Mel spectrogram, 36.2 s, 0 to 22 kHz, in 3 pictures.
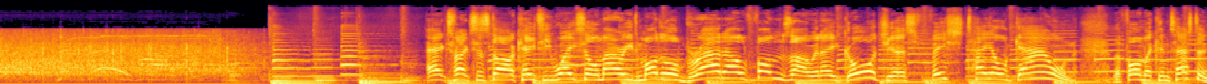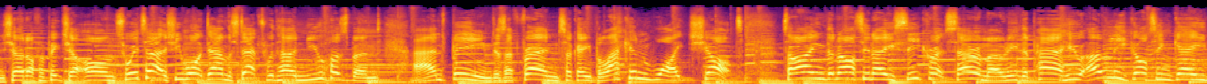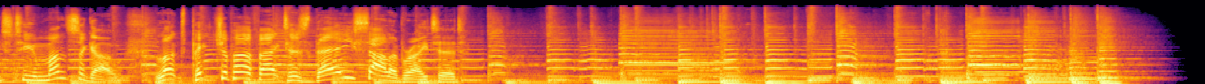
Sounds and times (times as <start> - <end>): Music: 2.6 - 36.0
Speech: 4.3 - 28.8.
